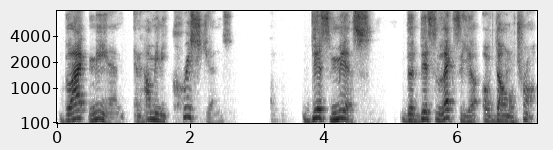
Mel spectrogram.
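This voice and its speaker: A man with a notably high, forceful voice argues his points as a guest on a political talk show. His delivery is emphatic and rhetorical, and he repeats phrases to drive them home. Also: lively intonation, takes it slowly, husky. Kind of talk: impassioned political discussion.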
